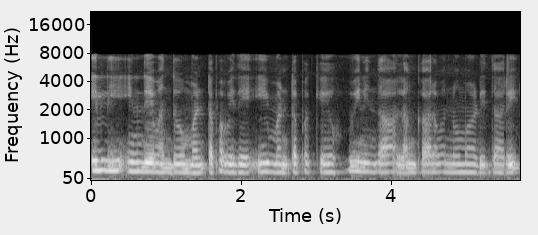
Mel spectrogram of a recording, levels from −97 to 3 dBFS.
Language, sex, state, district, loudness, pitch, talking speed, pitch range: Kannada, female, Karnataka, Dakshina Kannada, -17 LUFS, 195 Hz, 95 wpm, 185-205 Hz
